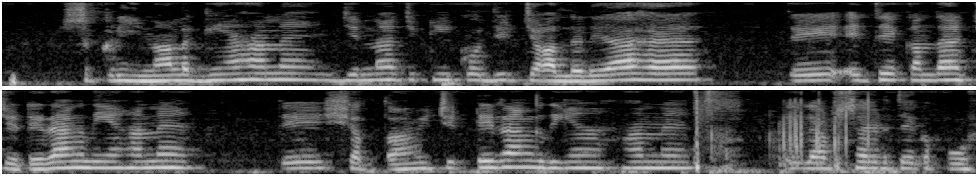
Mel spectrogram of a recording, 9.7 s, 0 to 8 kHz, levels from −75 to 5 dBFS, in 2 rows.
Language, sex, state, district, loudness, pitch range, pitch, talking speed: Punjabi, male, Punjab, Kapurthala, -17 LUFS, 200-225 Hz, 220 Hz, 185 wpm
